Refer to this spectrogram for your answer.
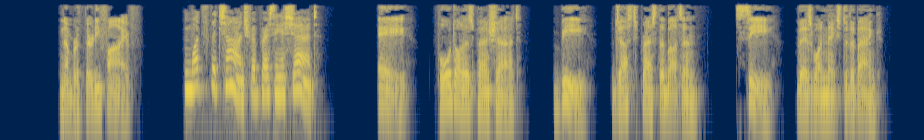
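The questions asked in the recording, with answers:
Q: What's the charge for pressing a shirt?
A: A: $4 per shirt.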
